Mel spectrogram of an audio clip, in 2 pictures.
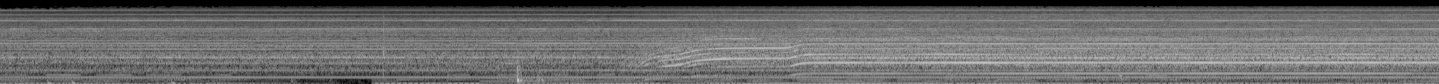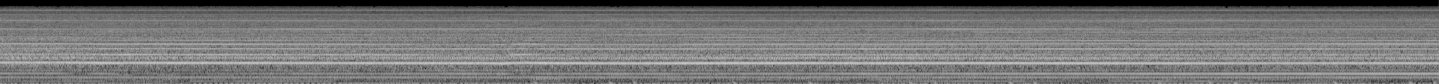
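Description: Ryobi 18V One+ rotary tool station's motor running at high speed, driving its flex-shaft handpiece as the bit cuts into a plastic helmet: a steady whine that rises in pitch about seven seconds in, then holds level.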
